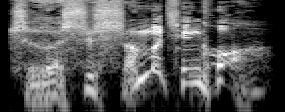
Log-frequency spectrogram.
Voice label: Male Human Oops; zh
